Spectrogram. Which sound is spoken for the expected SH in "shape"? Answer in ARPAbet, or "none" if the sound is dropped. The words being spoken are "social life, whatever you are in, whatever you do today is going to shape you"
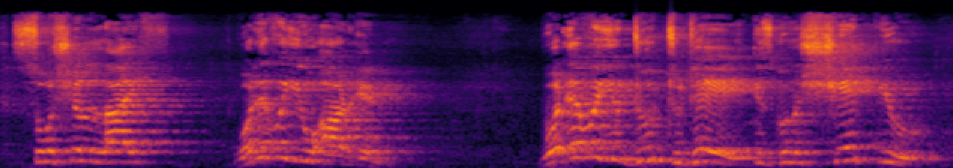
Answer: SH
